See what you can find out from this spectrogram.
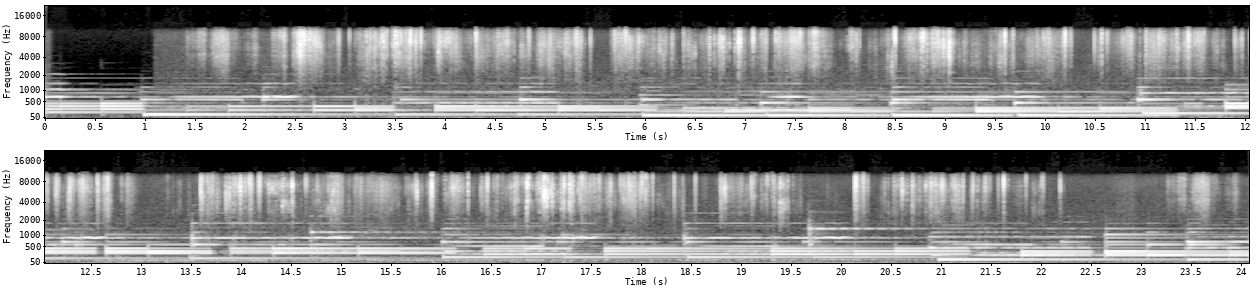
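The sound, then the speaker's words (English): Small pebbles shush and rattle as a finger stirs them in a cupped palm. The soft, grainy rustling goes on steadily throughout over gentle sustained music. “they create a nice texture together, a cool feeling of pebbles in my palm. Stirring them with my finger creates a gentle shushing sound. Something like this.”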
